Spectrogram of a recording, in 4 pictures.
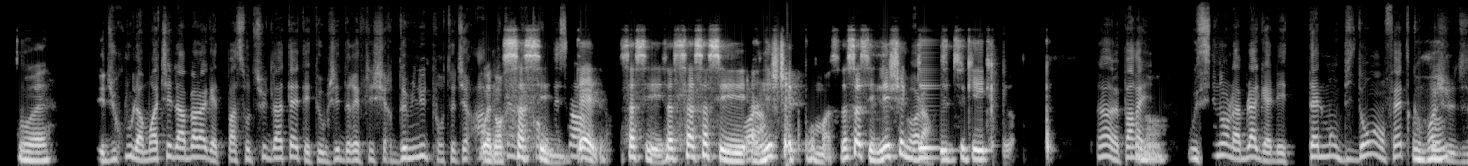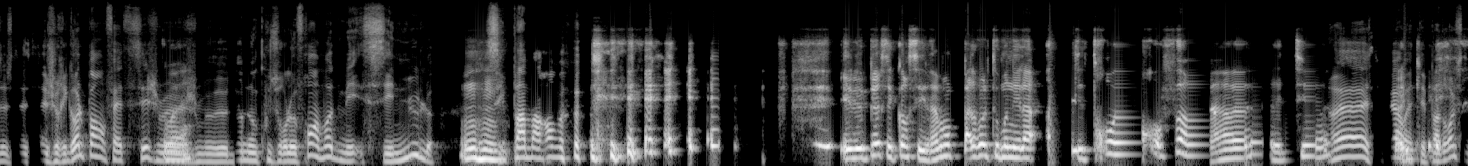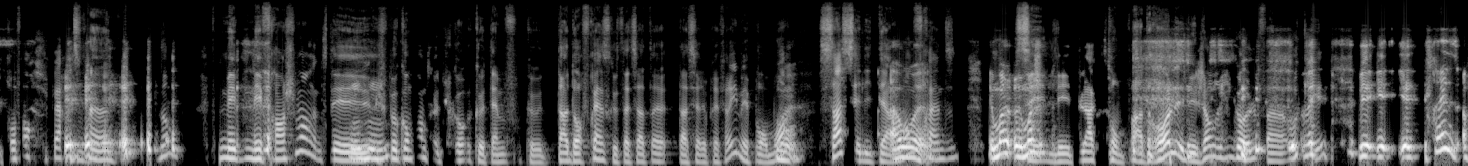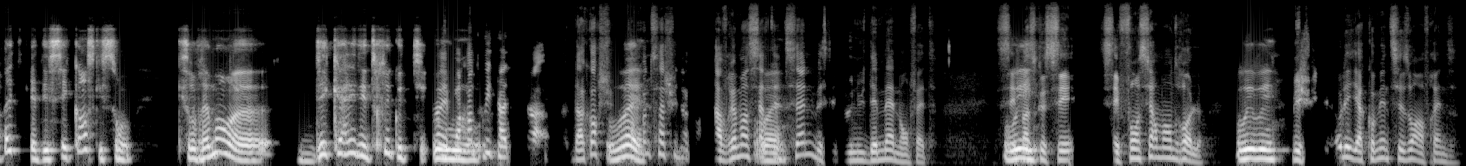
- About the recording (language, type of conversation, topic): French, unstructured, Les comédies sont-elles plus réconfortantes que les drames ?
- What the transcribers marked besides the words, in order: tapping; stressed: "ça"; in English: "dead"; distorted speech; other noise; stressed: "nul"; laugh; chuckle; stressed: "pas"; drawn out: "Ouais"; unintelligible speech; laughing while speaking: "OK"; laugh; stressed: "moi"; laugh; stressed: "pas drôles"; stressed: "décalées"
